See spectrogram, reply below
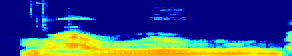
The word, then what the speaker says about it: Rauru: Rora? – Rauru. – Rauru? – Yeah, Rauru. – It's like Scooby-Doo, like Rauru.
